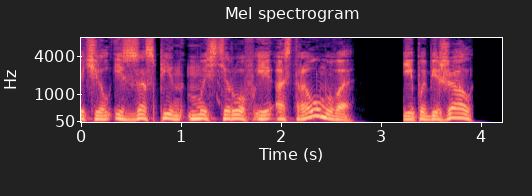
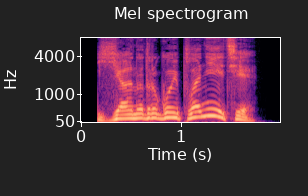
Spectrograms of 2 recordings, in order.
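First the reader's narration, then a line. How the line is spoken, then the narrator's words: Young man's amazed exclamation. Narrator (Russian): Один из инженеров, самый молодой, Иван Сухариков, воскликнул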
